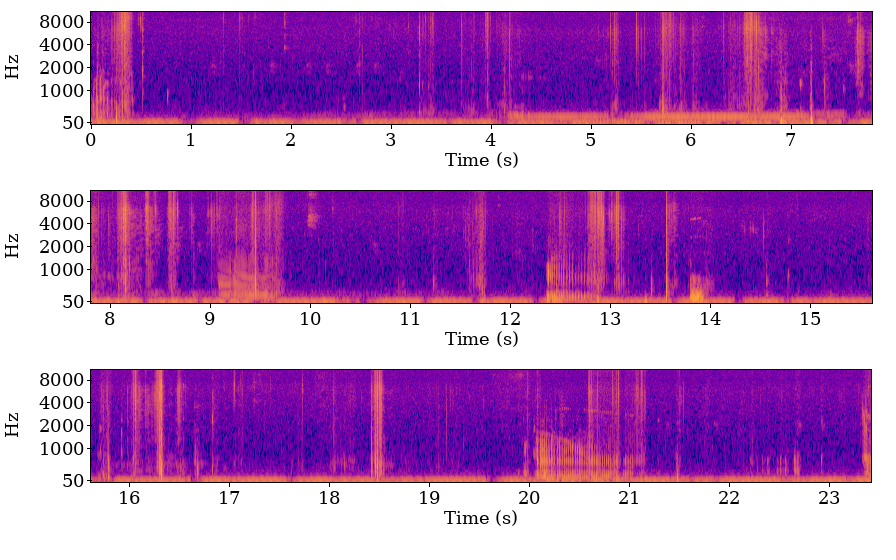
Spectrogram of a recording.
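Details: Loud borborygmi: gurgling, squeaky stomach and bowel rumbles in bursts over a low steady hum.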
